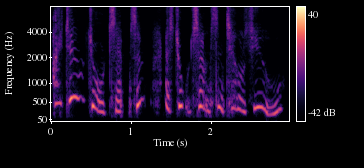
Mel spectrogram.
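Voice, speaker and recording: A woman's voice: extremely high pitch, sing-song, measured pace, darkish tone, dry recording, studio quality, voice pushed up, heavily acted. A woman voicing a pert, irrepressible young sister in a storybook, exclaiming and challenging with great melodrama. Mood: triumphant, challenging.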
